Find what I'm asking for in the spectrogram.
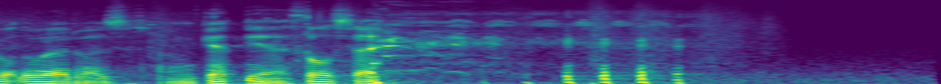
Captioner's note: laughs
